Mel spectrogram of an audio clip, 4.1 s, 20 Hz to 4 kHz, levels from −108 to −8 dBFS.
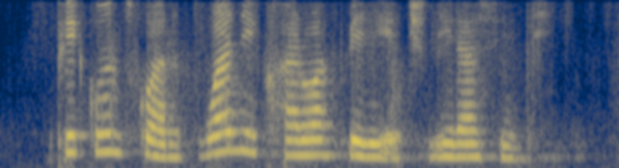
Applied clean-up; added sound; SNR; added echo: neural separator model SepFormer DNS4.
